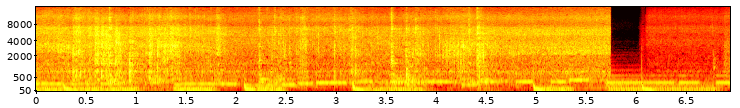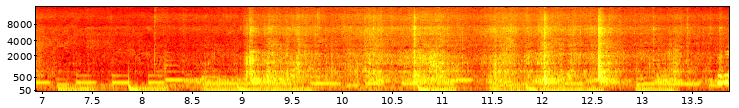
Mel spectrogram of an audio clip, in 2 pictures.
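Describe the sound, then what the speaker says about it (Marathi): Shelled pavta beans dry-roasting in a pan, a constant loud rustling hiss punctuated by scraping stirs and light rattles, a brief cut near the middle, then the roasting continues with a low background hum. "सगळ्यात आधी आपण पावटे भाजून घेऊयात"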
